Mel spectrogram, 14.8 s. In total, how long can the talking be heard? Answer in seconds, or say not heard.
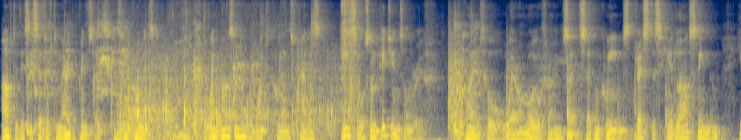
14 s.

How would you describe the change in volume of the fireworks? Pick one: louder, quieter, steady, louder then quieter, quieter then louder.
quieter.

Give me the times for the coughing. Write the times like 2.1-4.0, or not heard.
0.3-2.6, 8.6-9.8.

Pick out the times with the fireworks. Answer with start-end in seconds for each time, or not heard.
2.3-13.9.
